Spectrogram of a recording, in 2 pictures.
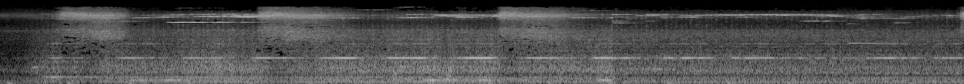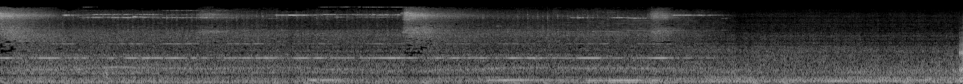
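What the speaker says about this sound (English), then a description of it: "The overloaded Oshkosh truck is climbing a hill, but due to its excessive weight, it begins to roll backward," An overloaded Oshkosh truck rolls backward down a hill. Its heavy engine rumbles steadily while reversing beeps repeat in regular bursts, with hissing air brakes and clanking equipment close by.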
